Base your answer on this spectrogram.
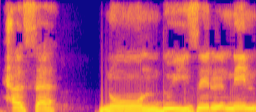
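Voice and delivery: normal talking voice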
